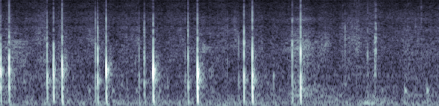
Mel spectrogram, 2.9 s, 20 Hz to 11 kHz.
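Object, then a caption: Plastic cosmetic squeeze tube. A medium, hollow white-and-grey plastic cosmetic squeeze tube, held upright in both hands, is tapped with long painted fingernails. About nine quick, light, clicky taps come in an uneven rhythm, each with a hollow plastic tone around 1 kHz and a bright edge that dies away almost instantly. The taps are quiet, with a faint background hiss between them.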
